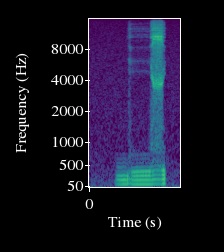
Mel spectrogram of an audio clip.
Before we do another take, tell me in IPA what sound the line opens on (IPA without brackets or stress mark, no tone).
b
